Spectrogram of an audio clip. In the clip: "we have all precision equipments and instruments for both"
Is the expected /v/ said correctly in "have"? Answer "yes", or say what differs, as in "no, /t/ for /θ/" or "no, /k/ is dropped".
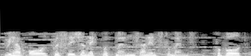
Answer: yes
